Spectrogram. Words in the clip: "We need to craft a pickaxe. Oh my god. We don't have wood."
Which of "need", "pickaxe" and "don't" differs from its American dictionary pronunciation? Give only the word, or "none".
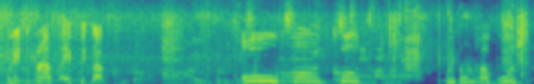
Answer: pickaxe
